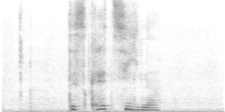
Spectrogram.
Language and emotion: Russian, angry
